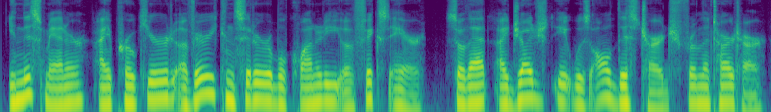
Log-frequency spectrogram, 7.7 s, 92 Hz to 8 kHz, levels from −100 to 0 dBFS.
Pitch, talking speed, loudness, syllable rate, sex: 130 Hz, 180 wpm, -16 LUFS, 5.3 syllables/s, male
